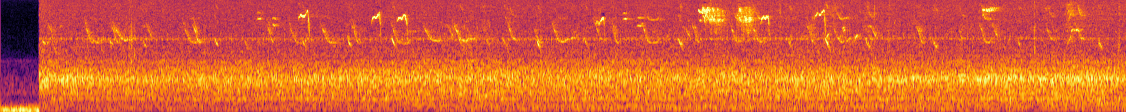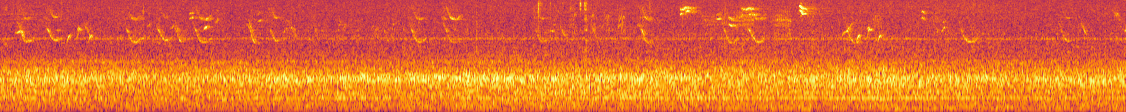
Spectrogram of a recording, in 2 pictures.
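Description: Many short, high bird chirps scattered throughout, from small birds calling, over a steady hiss with faint constant tones.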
